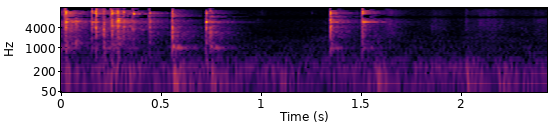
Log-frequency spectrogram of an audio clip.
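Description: Metal spoon clinking rapidly against the inside of a small glass jar as fibre reactive dye is stirred into water, stopping about a second in; two more sharp clinks follow shortly after.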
